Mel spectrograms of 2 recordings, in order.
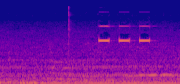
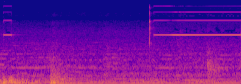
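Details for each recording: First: Leak block water leak sensor (bio Quantum/bio Renew system) gives three short clear high beeps over a low hum after its alarm is turned off and back on: normal power-on signal, working with no issue. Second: Leak Block water leak sensor, new style, touched on its bottom: thin, steady high-pitched alarm tone, briefly interrupted, over handling thumps; silenced by holding its single button.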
